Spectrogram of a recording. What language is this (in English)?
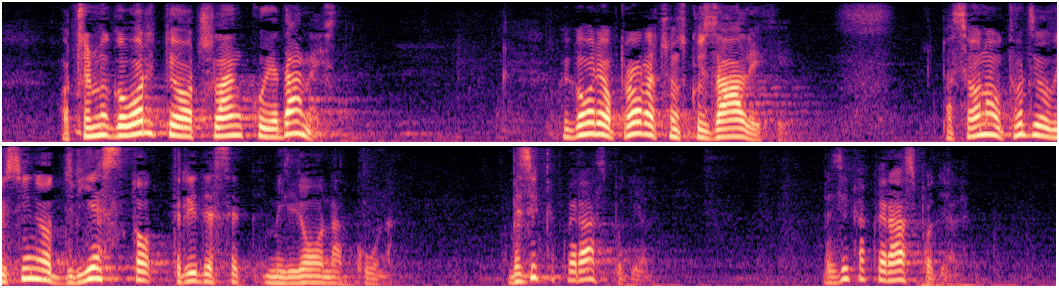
Croatian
